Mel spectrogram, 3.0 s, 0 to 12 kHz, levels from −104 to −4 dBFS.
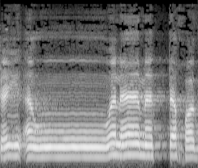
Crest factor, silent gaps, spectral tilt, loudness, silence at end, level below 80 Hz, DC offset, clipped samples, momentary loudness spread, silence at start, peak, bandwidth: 14 dB; none; -6 dB/octave; -16 LUFS; 0 s; -70 dBFS; under 0.1%; under 0.1%; 5 LU; 0 s; -2 dBFS; 9.4 kHz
